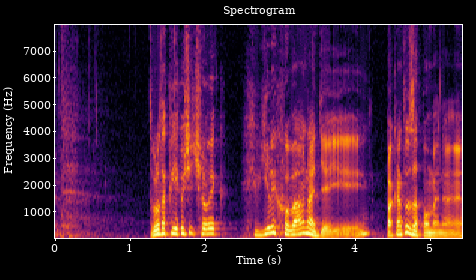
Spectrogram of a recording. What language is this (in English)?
Czech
